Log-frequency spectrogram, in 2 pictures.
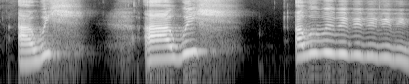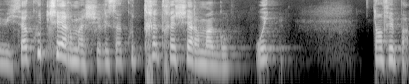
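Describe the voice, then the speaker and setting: At a fairly slow pace, a woman speaks high and animated, with very wide pitch swings, big swings in loudness and long, frequent pauses. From Moroccan and Senegalese heritage. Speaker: streamer. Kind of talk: live stream chat, reading viewer comments. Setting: live stream.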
